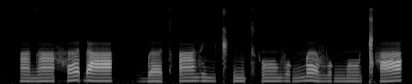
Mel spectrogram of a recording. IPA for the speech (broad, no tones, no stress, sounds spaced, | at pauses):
ã d ãː h ɜ ɗ a | ɡ͡b ɜ t͡sʼ ãː z iː t͡ʃʼ ĩ t͡sʼ õː v o ŋ͡m ɜ v o ŋ͡m õː ǁʰ a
